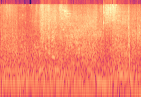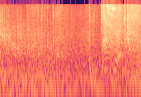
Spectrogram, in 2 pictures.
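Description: Fiery Incendio spell bursts from the video game Hogwarts Legacy roar continuously and loudly amid booming combat effects, with a voice faintly heard under the din.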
